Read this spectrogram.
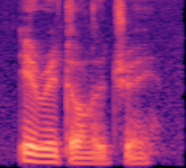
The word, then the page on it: iridology: British English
